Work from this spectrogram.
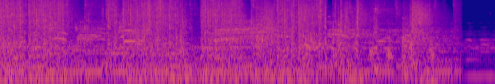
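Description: A chaotic film shootout bursts with dense, continuous gunfire and heavy impacts, loud and sustained with crashes mixed in, cutting off abruptly near the end.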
